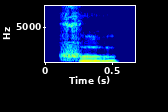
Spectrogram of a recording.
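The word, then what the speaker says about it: hoo: associated with the kidneys h-o-o pronounced like who which is associated with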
